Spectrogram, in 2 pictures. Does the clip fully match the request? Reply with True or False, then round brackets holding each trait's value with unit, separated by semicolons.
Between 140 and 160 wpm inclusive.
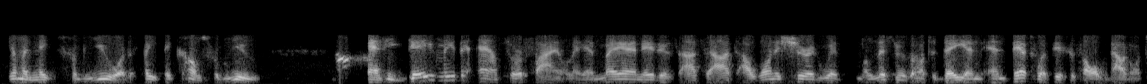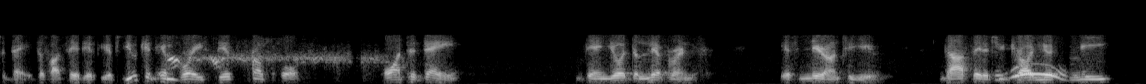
False (185 wpm)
